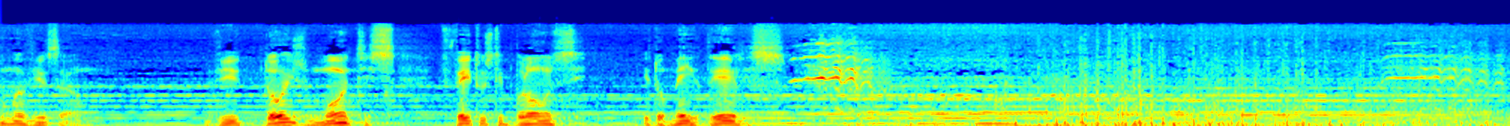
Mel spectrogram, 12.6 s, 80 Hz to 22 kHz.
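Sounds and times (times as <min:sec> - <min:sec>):
speech: 0:00.1 - 0:00.9, 0:01.7 - 0:06.7
horses whinnying: 0:06.6 - 0:07.4, 0:08.8 - 0:12.5
many hooves and rolling wheels of war chariots: 0:08.3 - 0:12.5.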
